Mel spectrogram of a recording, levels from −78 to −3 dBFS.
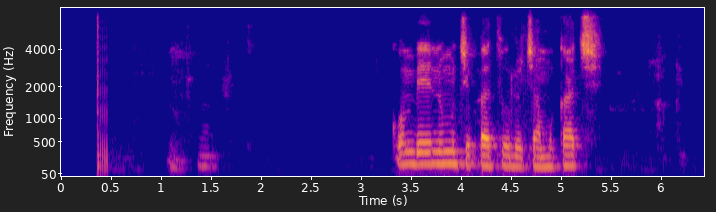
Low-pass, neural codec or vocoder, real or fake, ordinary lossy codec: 7.2 kHz; none; real; Opus, 16 kbps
